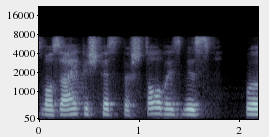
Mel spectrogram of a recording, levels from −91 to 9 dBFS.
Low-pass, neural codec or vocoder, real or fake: 7.2 kHz; codec, 16 kHz in and 24 kHz out, 0.6 kbps, FocalCodec, streaming, 4096 codes; fake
